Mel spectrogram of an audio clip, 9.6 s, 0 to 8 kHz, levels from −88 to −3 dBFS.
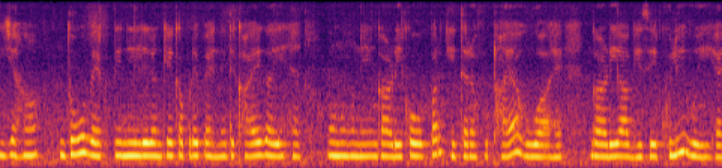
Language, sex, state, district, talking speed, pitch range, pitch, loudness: Hindi, female, Chhattisgarh, Bastar, 170 wpm, 220-230 Hz, 225 Hz, -15 LUFS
